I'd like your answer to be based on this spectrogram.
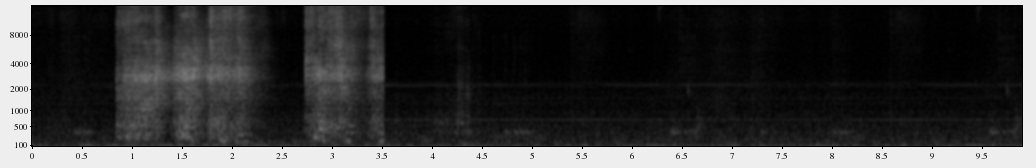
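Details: A pair of sneezes from a model: two loud, explosive bursts of breath noise in quick succession, then a quiet room with faint hum.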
